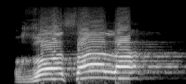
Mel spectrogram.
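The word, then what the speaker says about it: غَسَلَ: tidak tapi laqoba Falaha Ghosala Gho, ada e nya. Ghosala Ghosala, kalau tidak ada e, ada sedikit-sedikit kasar-kasarnya, maka itu masih belum tepat makhrojnya.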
